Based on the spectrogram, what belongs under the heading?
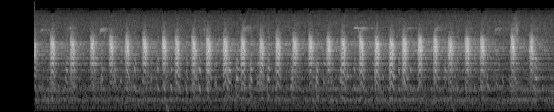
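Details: After a moment of silence, a Red-breasted nuthatch starts a quick, even chain of short nasal beeps, about six each second, holding the pace throughout over a faint low hum.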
